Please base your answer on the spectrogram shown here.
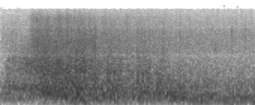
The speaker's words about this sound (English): It's raining! Help!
